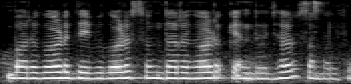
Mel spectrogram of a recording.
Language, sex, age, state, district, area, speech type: Odia, female, 30-45, Odisha, Bargarh, urban, spontaneous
